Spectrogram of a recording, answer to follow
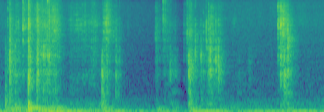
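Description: Light, uneven clicks and taps of small tools and objects being handled on a workbench, about half a dozen in two seconds.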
